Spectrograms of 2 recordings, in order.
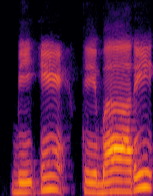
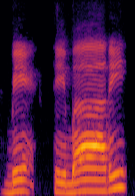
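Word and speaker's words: بِاعْتِبَارِ: Bibbari atau langsung bacanya bittibari ya. Jadi ini ada alif wasal bittibari zamanihi ya.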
